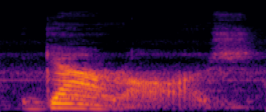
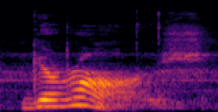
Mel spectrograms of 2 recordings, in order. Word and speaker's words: garage: In British English we pronounce the word with the stress in the first syllable. Garage. Garage. But in American English, we pronounce the stress in the second syllable.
